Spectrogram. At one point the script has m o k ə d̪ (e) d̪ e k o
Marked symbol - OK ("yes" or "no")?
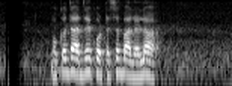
no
